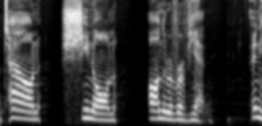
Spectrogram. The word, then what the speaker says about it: Vienne: a tributary breaks off called the River Vienne. I believe it's pronounced that way, V-I-E-N-N-E, very similar to the town in the southern Rhone we talked about, but no connection really.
